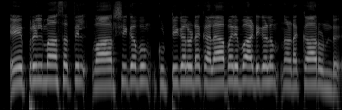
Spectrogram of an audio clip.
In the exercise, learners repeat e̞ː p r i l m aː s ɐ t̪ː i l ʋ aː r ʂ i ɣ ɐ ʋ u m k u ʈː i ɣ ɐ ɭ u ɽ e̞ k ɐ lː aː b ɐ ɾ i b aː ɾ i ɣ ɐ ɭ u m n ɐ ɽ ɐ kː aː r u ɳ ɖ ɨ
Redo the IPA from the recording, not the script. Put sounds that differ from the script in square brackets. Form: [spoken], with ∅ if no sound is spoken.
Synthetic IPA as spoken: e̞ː p r i l m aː s ɐ t̪ː i l ʋ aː r ʂ i ɣ ɐ ʋ u m k u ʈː i ɣ ɐ ɭ u ɽ e̞ k ɐ [l] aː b ɐ ɾ i b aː [ɽ] i ɣ ɐ ɭ u m n ɐ ɽ ɐ kː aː r u ɳ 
